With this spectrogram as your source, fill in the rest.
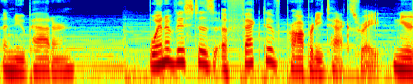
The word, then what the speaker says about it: Buena Vista: Fifth is Buena Vista, and the pronunciation here surprises almost everyone who's never lived in Virginia. Locals pronounce Buena Vista with a flattened English sound, not the Spanish-style pronunciation.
